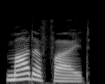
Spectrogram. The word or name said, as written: modified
